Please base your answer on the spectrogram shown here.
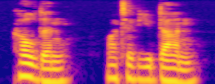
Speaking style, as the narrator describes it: Ethramel asked softly

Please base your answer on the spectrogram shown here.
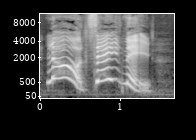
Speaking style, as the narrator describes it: you cried out

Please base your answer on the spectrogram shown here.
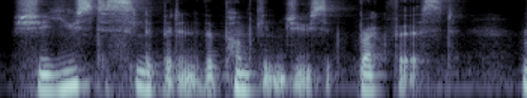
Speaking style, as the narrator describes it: Remus said with a quiet chuckle

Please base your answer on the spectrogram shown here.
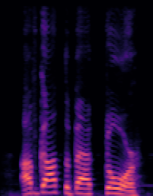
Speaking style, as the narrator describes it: David yelled

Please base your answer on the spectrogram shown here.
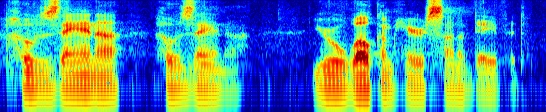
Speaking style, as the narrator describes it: might quietly say

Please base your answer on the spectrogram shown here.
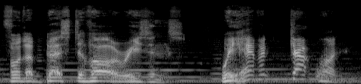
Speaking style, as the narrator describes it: growled the cowherd, who did not see why the rat should put his finger in the pie

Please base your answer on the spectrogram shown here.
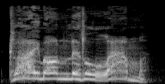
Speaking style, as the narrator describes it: shouted

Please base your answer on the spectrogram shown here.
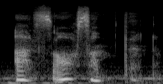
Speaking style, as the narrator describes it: I whispered, my fearful heartbeat throbbing inside my brain

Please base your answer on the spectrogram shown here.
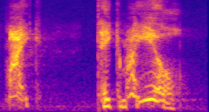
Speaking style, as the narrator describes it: hissed to the younger of us

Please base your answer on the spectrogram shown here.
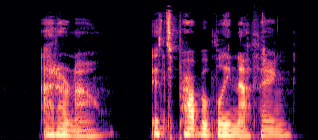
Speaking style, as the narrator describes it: I sigh

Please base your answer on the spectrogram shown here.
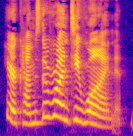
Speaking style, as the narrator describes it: boomed the flesh lump eater

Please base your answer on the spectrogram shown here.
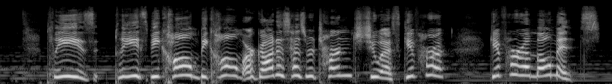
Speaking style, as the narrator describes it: She shouts over the crowd

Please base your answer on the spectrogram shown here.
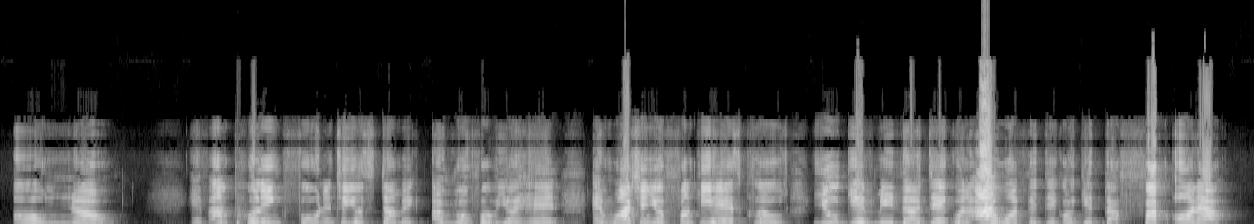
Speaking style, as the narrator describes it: yelled

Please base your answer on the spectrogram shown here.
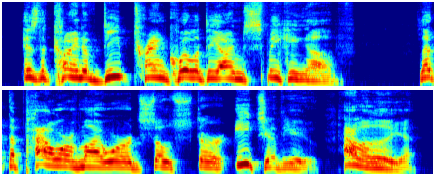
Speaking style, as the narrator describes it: shouted

